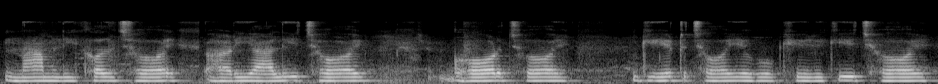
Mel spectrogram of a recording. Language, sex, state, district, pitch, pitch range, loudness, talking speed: Magahi, female, Bihar, Samastipur, 170 Hz, 170-175 Hz, -17 LUFS, 75 wpm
